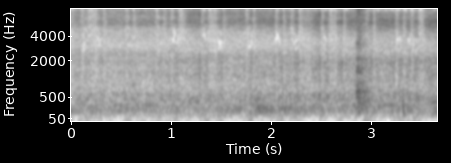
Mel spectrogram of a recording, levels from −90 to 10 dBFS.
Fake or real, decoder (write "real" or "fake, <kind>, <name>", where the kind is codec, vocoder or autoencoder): real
